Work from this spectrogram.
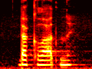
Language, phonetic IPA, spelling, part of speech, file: Belarusian, [dakˈɫadnɨ], дакладны, adjective, Be-дакладны.ogg
- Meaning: exact, precise, accurate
